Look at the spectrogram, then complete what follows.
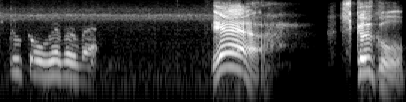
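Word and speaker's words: Schuylkill: or a river the river I'm on the skookul river in Southeastern Pennsylvania hence the name skookle River Rat yeah skookle pronounce skole I'm country but I didn't say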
